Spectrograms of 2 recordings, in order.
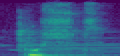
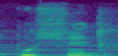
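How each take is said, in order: First: The ending is a t sound. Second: The ending is not a t sound. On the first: The speaker calls it right. "It's brushed, laughed, pushed. Okay? T sound" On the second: The speaker calls it wrong. "So here I don't say pushed"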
